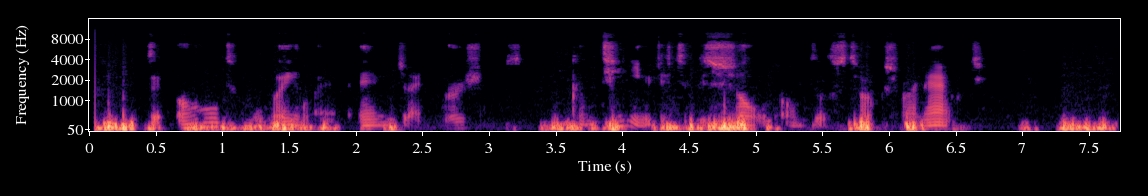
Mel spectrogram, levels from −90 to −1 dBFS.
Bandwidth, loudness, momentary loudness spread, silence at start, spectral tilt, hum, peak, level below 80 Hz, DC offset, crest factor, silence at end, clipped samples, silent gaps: 7.6 kHz; -25 LUFS; 20 LU; 0.05 s; -7.5 dB/octave; none; -2 dBFS; -34 dBFS; under 0.1%; 22 dB; 0 s; under 0.1%; none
